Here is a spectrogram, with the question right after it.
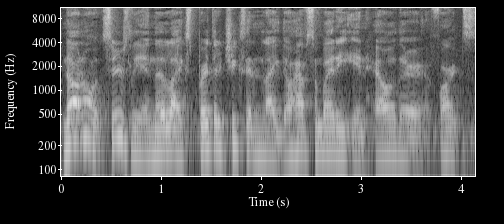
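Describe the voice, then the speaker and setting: A man talks at a very fast pace, his voice fairly high in pitch with ordinary variation. Audible room echo colors the sound. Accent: slight non-native. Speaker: podcast co-host. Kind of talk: casual chat. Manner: halting, many fillers.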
